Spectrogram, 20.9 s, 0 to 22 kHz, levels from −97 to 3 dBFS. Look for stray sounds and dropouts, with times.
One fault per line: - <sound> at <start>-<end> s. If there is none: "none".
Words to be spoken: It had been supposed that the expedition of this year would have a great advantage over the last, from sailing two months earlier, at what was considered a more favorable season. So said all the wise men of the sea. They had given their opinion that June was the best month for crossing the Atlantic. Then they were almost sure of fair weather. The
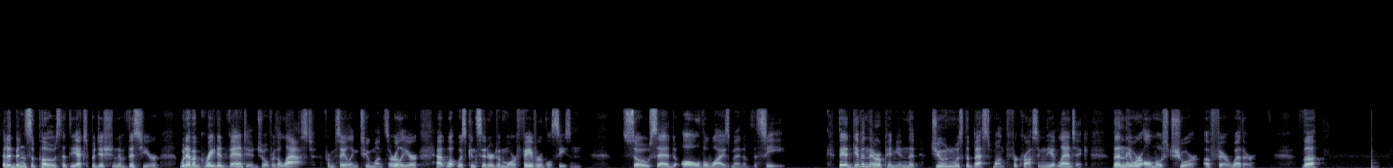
- tap at 20.5-20.7 s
